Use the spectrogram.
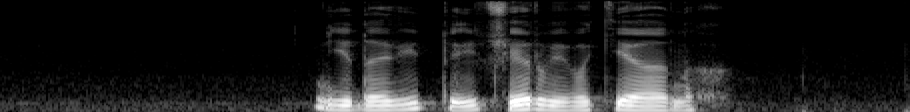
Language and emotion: Russian, neutral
